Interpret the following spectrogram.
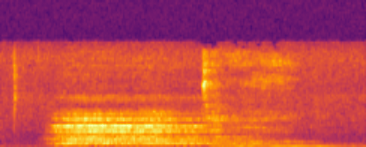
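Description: Soft background music with steady held tones, and a person's audible breath starting about half a second in.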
